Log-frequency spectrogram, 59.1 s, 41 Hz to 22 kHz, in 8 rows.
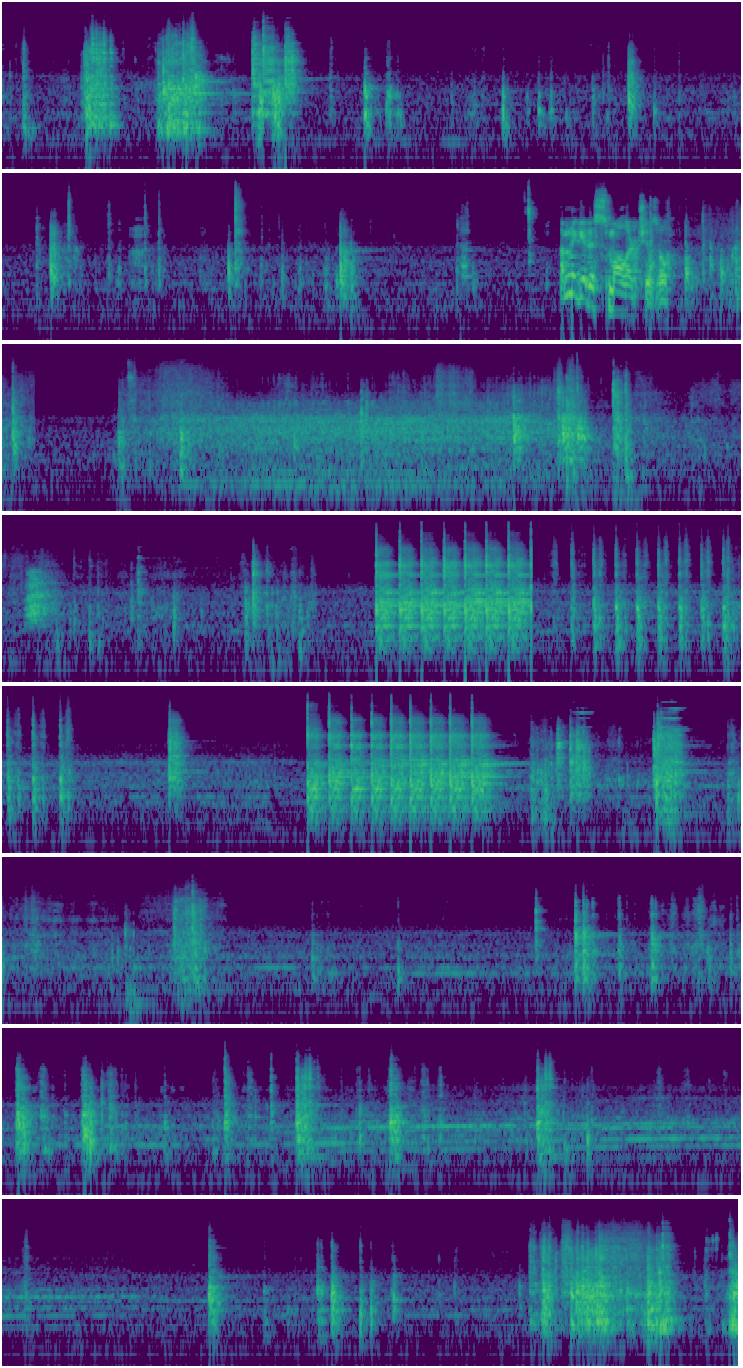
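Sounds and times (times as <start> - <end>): knocks and scrapes: 15.9 - 24.0, 56.9 - 59.0.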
